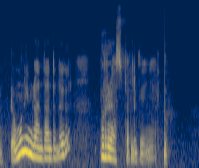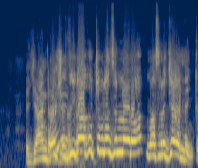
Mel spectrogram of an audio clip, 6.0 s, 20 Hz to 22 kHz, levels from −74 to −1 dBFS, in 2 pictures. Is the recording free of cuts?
no; 1 cut; at 2.6 s

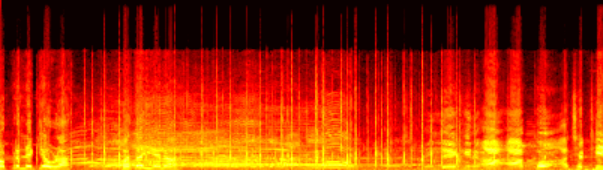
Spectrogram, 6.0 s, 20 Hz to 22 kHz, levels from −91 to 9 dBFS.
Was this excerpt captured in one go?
yes; 0 cuts

